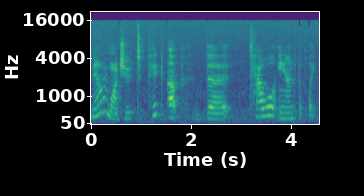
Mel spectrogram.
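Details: Adult female clinician; normal speech.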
